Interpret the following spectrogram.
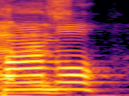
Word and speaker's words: caramel: You know why I'm okay with caramel? Because you pronounced every A.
